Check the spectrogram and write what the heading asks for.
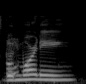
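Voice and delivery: distant, off-mic voice; sounding far from the phone; phone held away. Real, not acted. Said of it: "she's listening on the net, you have to lower".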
